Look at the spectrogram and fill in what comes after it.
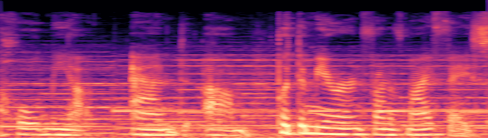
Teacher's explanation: you don't really hear the O between them what you do get is a kind of lengthening of the liquid sounds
